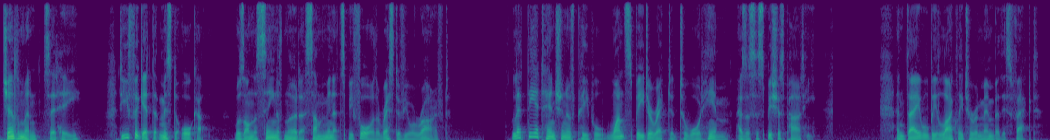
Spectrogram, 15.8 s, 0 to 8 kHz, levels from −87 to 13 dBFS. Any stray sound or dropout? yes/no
no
